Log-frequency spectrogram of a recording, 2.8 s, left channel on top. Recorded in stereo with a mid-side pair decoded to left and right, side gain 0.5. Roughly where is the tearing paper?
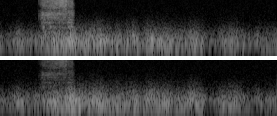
Ahead left.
